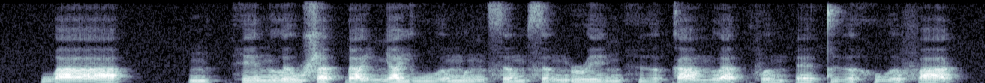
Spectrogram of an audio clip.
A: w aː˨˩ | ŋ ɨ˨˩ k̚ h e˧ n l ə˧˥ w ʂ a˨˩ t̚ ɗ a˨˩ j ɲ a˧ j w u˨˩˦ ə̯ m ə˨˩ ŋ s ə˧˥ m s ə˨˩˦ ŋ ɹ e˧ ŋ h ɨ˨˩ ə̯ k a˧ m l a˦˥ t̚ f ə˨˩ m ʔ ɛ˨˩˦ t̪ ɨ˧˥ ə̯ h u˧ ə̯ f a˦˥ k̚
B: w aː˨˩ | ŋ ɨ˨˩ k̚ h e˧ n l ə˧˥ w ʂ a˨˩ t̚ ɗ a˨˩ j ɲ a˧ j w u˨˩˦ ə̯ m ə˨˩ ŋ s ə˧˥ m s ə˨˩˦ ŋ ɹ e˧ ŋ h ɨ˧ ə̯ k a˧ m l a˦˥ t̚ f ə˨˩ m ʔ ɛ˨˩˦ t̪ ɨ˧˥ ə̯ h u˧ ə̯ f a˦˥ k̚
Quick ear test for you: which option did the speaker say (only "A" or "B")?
B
